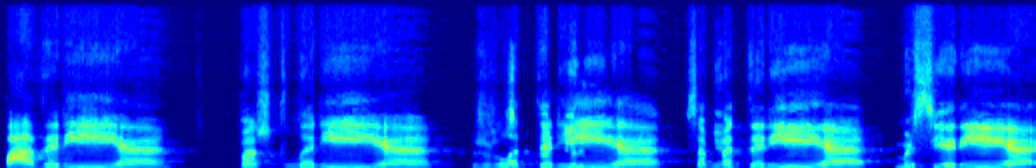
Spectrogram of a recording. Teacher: The words ending in ia, they are stressed at the end.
